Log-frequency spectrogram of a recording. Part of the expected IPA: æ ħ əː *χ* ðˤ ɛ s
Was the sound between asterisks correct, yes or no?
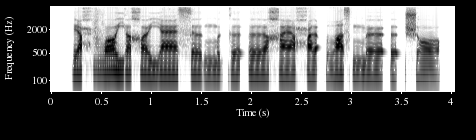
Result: no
